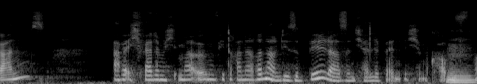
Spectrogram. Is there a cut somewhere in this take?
no; 0 cuts

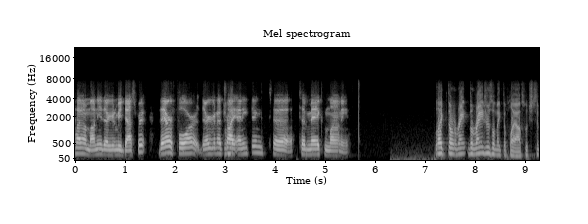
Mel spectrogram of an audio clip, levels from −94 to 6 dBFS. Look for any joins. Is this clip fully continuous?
no; 2 cuts; at 1.5 s, 4.4 s

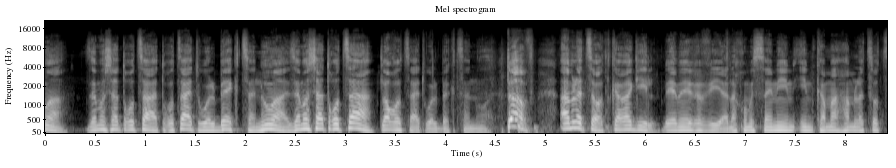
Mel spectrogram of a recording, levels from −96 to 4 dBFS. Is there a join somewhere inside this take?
yes; 2 cuts; at 3.3 s, 4.6 s

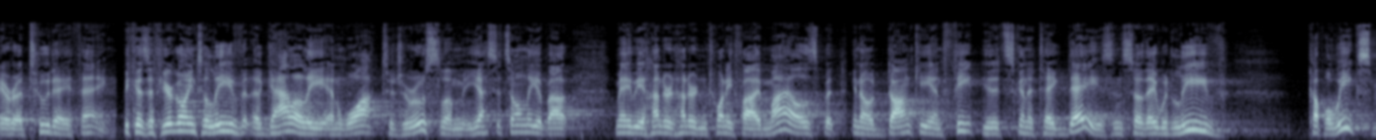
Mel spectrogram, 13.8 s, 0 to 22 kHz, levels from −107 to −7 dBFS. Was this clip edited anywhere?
yes; 2 cuts; at 1.1 s, 8.4 s

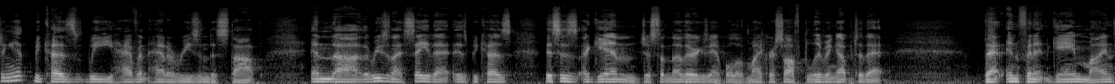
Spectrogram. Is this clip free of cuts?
yes; 0 cuts

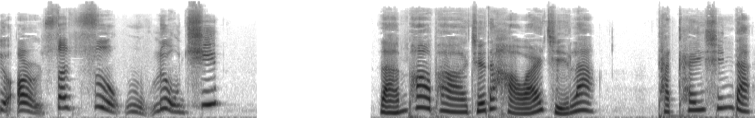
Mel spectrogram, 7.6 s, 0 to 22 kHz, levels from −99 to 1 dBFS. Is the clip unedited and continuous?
yes; 0 cuts

